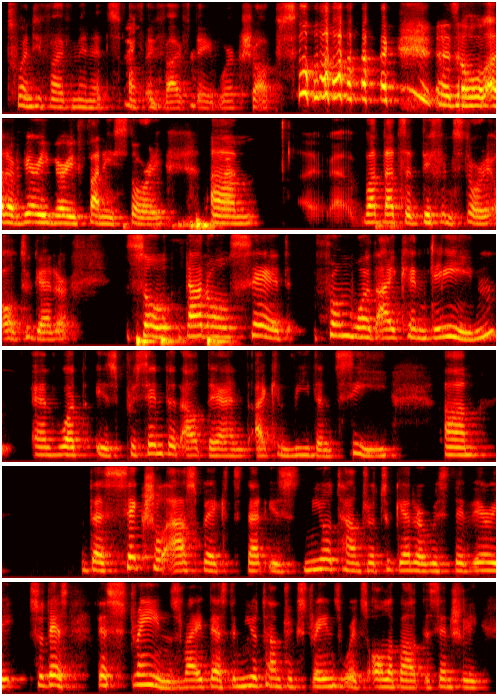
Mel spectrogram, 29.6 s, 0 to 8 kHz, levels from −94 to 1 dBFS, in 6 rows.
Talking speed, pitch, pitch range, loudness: 140 wpm, 205 Hz, 190-230 Hz, -32 LUFS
